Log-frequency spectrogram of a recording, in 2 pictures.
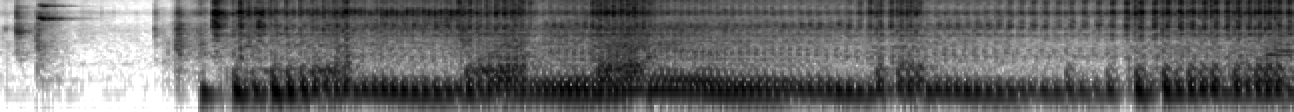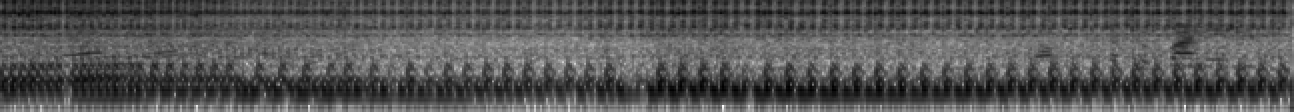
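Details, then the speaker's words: Suzuki Smash carbureted motorcycle after carburetor work: starts then idles with an uneven stumbling beat and dropped pulses; misfire blamed on a leaking valve, engine teardown pending. "di sini waktu kita kendorkan setelan angin-anginnya terus mati dan suaranya susu susu itu dikarenakan katupnya yang bocor"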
